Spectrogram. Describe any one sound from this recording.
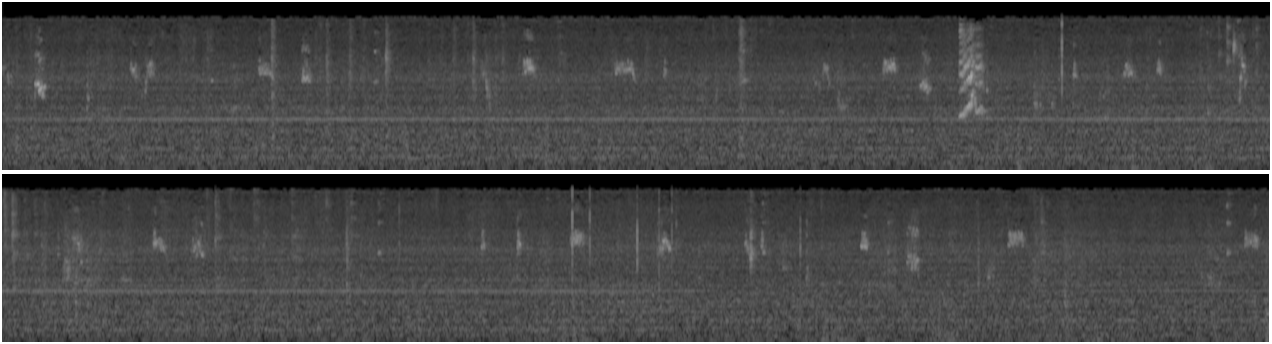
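Water bubbles and gurgles steadily in a tank.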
